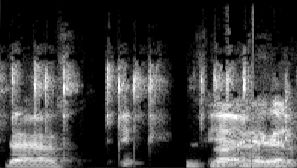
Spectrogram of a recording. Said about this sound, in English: is using a typewriter to be on the show tonight. It sounds like it.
